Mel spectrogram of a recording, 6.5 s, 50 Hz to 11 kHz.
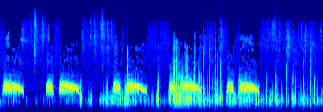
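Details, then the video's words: Cooing spotted dove in Kon Tum, Vietnam, 26 January 2016: steady run of paired low coos, a short note leading into a longer falling one, repeated roughly once a second over continuous rattling and clattering background noise. "cu gay phuong quy"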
